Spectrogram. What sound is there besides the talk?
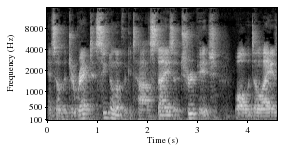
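No everyday noises stand out.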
